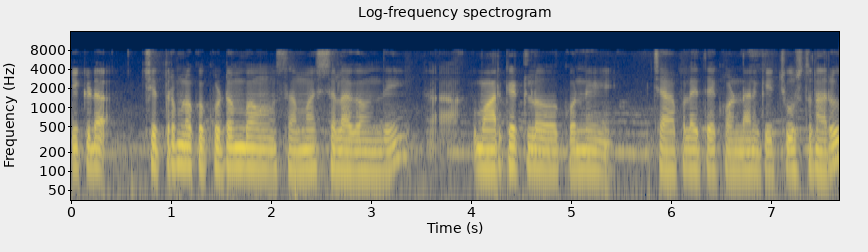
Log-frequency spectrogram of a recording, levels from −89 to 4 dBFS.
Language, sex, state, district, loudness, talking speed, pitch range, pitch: Telugu, male, Andhra Pradesh, Manyam, -17 LUFS, 110 wpm, 105-115 Hz, 110 Hz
